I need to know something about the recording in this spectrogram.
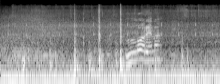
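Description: Stationary car idling, heard from inside the cabin as a steady low rumble. Two sharp clicks about two seconds in, then a brief wordless vocal sound that rises and falls in pitch near three seconds.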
